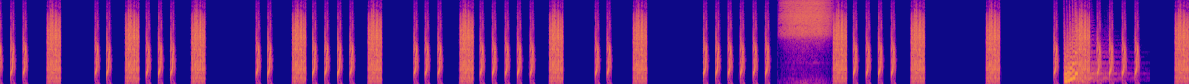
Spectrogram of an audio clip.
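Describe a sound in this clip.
Dice rattle briefly as they roll.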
